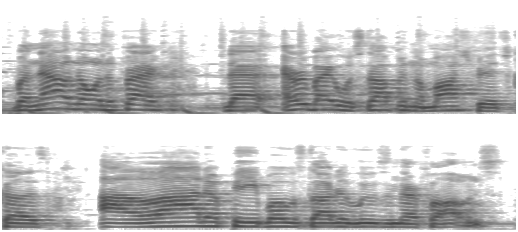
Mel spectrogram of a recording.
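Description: A young man vlogging in a casual, animated, slangy storytelling way, repeating phrases for emphasis in a small bedroom. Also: mid-range voice, unhurried, echoey room, soft background music. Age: young adult.

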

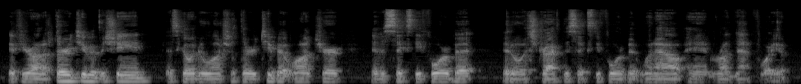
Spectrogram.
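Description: Hoarse, low-voiced man with a cold. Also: recorded from a distance. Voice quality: raspy. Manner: casual, filler-heavy walkthrough with many "uh" and "um". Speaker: host of a security tutorial show. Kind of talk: screen-recorded software tutorial.

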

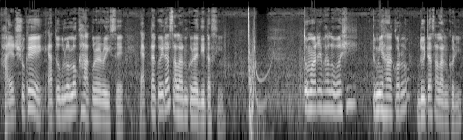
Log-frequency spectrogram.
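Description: A man's voice: sits high, lively intonation, normal speed, long pauses, fairly bright tone, low-quality recording. A man playing a cocky, theatrical young jilted village lover in a comic cartoon, with a Bangladeshi accent. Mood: teasing. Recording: noticeable background noise.

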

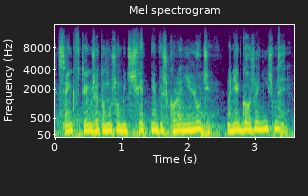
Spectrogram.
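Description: An actor in a radio crime drama playing a sober, streetwise gang member, with murmuring scene effects behind. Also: male voice, on the high side, a little fast, crowd noise, lightly acted. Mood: grim, reasoning.

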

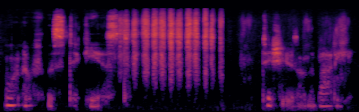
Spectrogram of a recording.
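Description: A woman speaking in a gentle, breathy, whispery voice, slowly chatting to a client in an ASMR salon roleplay. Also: fairly high pitch, little pitch movement. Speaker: ASMR creator playing a pedicure salon worker. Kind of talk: soft-spoken ASMR roleplay.

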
